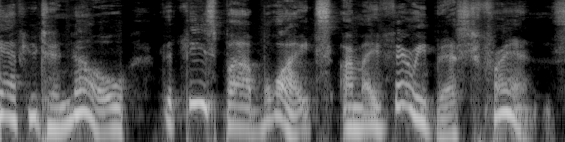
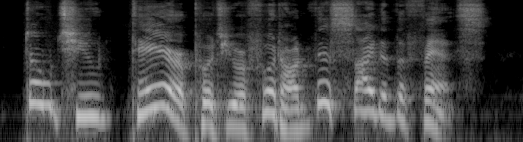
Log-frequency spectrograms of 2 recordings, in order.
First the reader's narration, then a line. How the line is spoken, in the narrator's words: he cried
